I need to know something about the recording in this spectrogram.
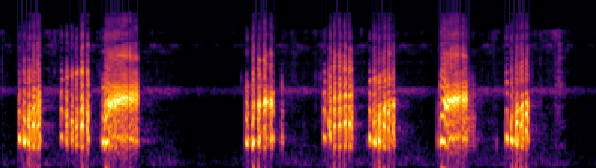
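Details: Toad calling, also called bangkong: quick bursts of two or three raspy croaks, the last in each burst slightly longer, separated by short silences, with a faint thin high tone behind.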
